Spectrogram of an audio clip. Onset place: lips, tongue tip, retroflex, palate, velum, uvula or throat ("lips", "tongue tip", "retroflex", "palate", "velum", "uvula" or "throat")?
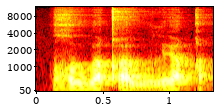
uvula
